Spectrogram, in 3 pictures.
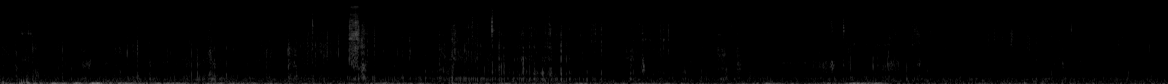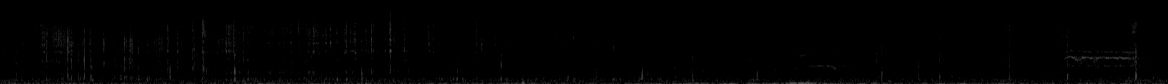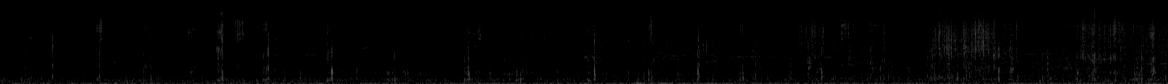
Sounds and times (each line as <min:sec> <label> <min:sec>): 0:12.0 skaters passing by 0:17.8
0:24.6 skaters passing by 0:35.0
